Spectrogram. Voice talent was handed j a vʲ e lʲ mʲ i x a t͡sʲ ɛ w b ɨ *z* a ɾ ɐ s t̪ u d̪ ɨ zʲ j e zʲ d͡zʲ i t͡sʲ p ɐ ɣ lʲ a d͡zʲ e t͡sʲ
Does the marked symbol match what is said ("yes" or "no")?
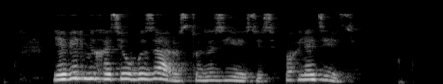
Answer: yes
